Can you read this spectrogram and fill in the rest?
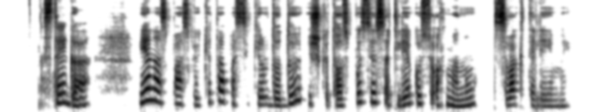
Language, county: Lithuanian, Alytus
